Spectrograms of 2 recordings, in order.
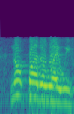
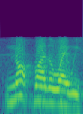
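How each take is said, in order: Both takes have the same delivery.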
